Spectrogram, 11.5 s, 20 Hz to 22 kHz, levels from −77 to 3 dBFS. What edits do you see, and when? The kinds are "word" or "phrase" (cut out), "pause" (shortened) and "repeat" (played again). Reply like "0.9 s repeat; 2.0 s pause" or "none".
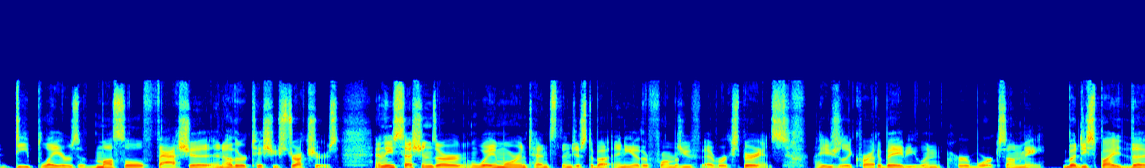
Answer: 2.5 s word; 6.8 s phrase; 8.1 s pause; 8.7 s word; 10.6 s pause

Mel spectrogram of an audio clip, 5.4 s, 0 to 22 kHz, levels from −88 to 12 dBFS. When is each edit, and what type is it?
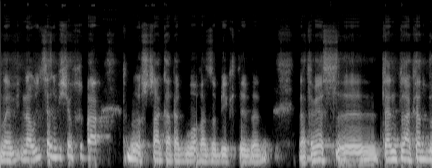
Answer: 1.5 s word; 2.2 s word

